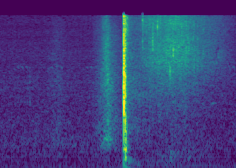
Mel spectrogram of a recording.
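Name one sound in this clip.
A golf club swishes and strikes a ball with a sharp crack.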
